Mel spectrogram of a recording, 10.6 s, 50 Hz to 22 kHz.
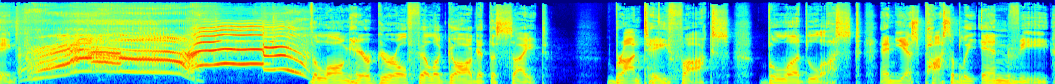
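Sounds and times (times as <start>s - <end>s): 
speech: 0.0s - 0.4s, 3.1s - 5.5s, 6.1s - 10.5s
woman's short shriek: 0.2s - 3.1s.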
